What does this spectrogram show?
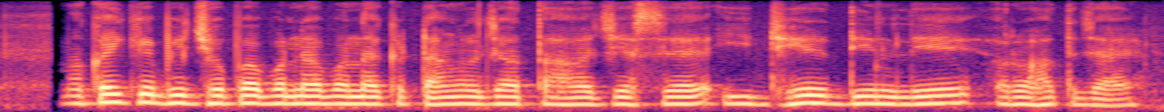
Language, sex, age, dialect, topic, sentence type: Bhojpuri, male, 25-30, Northern, agriculture, statement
